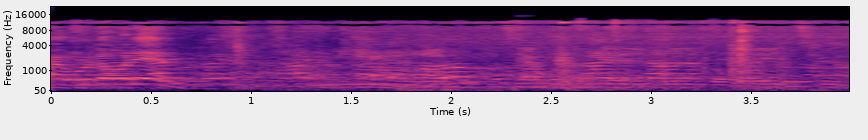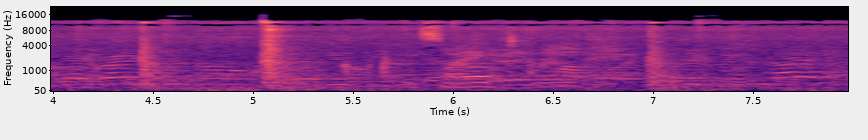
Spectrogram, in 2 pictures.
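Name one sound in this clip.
A metal turnstile clanks and rattles as it turns.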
